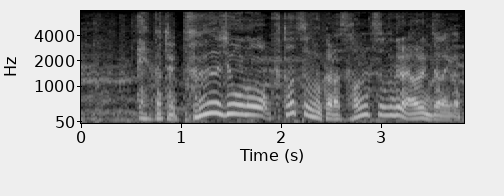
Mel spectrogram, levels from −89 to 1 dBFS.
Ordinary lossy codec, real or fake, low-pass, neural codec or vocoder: none; fake; none; codec, 16 kHz, 4 kbps, FreqCodec, larger model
